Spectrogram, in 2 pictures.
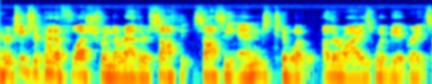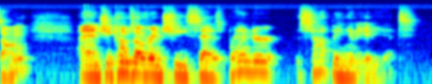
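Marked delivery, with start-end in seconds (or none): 6.5-8.5 youthful elf maiden voice. The narrator voices her as she comes over to scold Brander: young elven voice. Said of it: "a young elven voice".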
